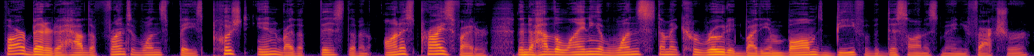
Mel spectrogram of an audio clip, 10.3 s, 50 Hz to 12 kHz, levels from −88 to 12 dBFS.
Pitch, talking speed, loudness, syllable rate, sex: 130 Hz, 210 wpm, -20 LUFS, 5.7 syllables/s, male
